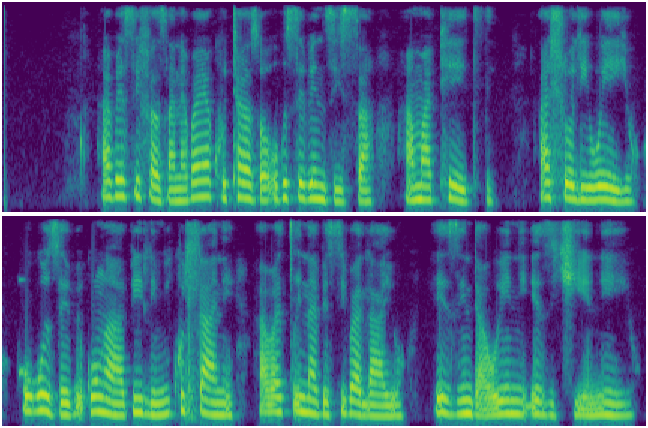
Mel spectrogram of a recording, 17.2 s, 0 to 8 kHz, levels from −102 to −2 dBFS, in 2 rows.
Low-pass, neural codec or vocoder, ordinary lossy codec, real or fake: 7.2 kHz; none; AAC, 48 kbps; real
